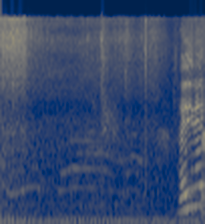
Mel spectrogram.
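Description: Dry straw rustles under a hand.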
